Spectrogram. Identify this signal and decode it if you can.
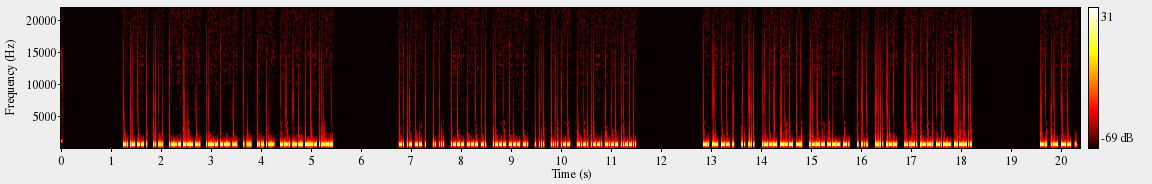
Morse code, heard as a keyed tone, about 58 wpm, 700 Hz. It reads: NAME IS JON JON ES HW CPY? NAME IS JON JON ES HW CPY? NAME IS JON JON ES HW CPY? NAME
